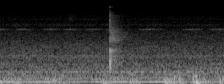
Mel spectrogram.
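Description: A young man claps his hands once.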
